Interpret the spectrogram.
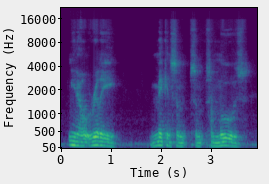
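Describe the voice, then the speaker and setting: Speaking with an American accent at a fairly slow pace, the voice is somewhat breathy with a dark, mellow tone and ordinary pitch variation. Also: man. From Oklahoma, US. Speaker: investment show host. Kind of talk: live-stream Q&A chat. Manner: casual, hesitant with many fillers.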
